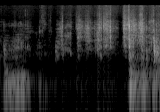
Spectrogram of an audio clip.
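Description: Page of a hardcover picture book being turned by hand: a brushing rustle of paper, loudest near the end as the page swings over.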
